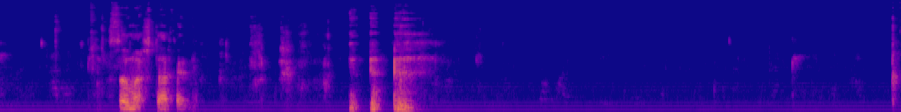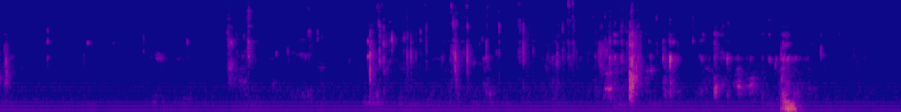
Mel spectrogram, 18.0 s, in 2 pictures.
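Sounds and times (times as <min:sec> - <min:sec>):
person chewing noodles: 0:09.0 - 0:17.8.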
